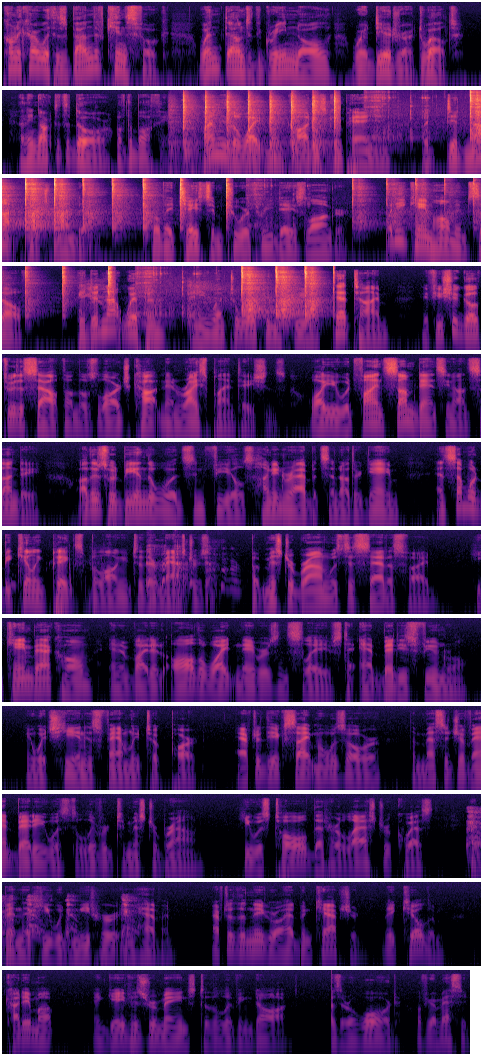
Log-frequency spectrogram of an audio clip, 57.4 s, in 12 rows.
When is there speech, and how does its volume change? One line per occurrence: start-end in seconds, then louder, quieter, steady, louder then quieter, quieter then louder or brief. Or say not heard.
0.0-57.3 quieter.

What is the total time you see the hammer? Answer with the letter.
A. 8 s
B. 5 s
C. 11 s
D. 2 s
C.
